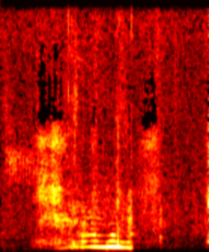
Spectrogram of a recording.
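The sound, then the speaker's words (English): A cow lets out a single long moo lasting over a second, followed by quiet rustling and a couple of soft shuffling knocks as cows jostle each other beside a track into a village in the morning. “They're all jostling each other for a look at me.”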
